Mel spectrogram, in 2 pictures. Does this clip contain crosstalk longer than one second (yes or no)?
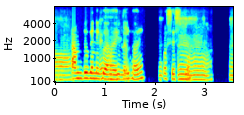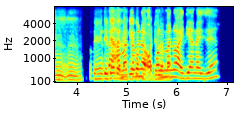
yes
